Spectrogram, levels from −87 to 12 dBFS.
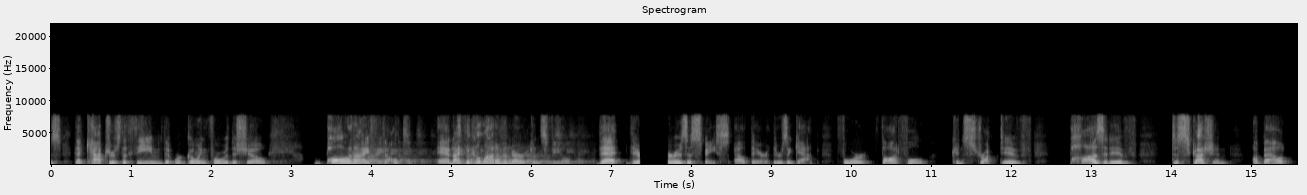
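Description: From 3.77 to 6.89 s a feedback echo between two devices returns the speech roughly every 150 ms, thinner and ringing, peaking about 11 dB below the speech. A second device in the room is replaying the call into a microphone whose echo canceller cannot remove it. At 7.36 s a playback stall cuts the audio to silence for 0.36 s, likely because the player's buffer ran dry or its thread was blocked. From 7.73 to 10.09 s a time-compressed catch-up plays the speech 1.15 times faster at its normal pitch. Small cross-faded cuts drain the backlog. Throughout, the call path's band stops at 7 kHz.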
